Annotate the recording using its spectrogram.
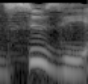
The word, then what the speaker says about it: Susie: My name is spelled Susie, S-U-S-I-E.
